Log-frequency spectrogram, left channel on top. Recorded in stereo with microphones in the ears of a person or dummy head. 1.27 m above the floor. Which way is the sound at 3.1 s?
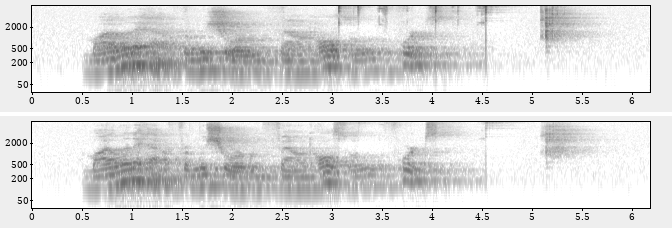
55° left (ahead or behind).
